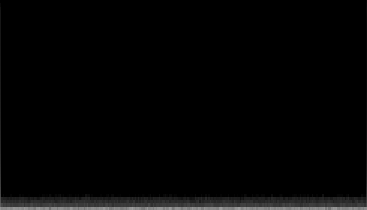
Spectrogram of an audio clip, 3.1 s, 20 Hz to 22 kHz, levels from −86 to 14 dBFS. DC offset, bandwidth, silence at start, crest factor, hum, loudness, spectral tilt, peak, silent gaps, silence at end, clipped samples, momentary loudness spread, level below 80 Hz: under 0.1%; 1.5 kHz; 0 s; 10 dB; none; -30 LUFS; -15.5 dB/octave; -12 dBFS; none; 0 s; under 0.1%; 2 LU; -28 dBFS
